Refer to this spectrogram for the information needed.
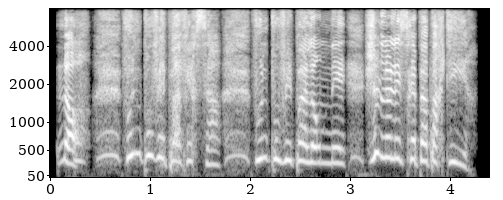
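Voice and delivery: very high, loud desperate shriek; mother screaming. Acted. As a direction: scream in refusal as they take someone away. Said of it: "Sa mère hurla de nouveau".

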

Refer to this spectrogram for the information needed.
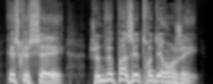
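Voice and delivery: mildly testy at being interrupted; gruff. A narrator's reading. Commissaire answering a knock at the door, gruff. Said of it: "demanda d'un ton bourru".

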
